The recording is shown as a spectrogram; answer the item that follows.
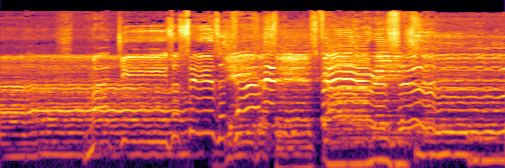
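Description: Unaccompanied male gospel vocal group singing in close harmony. A deep bass holds a low note under a sustained chord for the first couple of seconds, then the voices move into a new phrase after a brief break about four seconds in.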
